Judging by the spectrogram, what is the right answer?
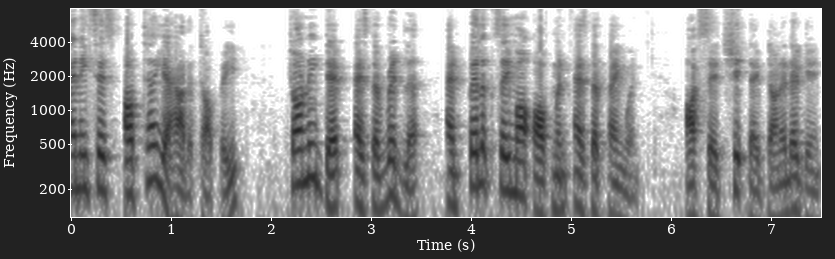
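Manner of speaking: put-on English accent. Reading a quote aloud as its speaker: Michael Caine voice. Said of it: "Can I read it as Michael Caine?".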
